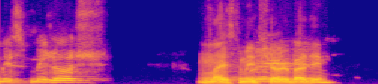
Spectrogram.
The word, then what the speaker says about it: Miloš: special guest uh from Serbia his name is milosh nice to meet you everybody yeah that's how we pronounce yeah that's exactly how it's pronounced yeah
